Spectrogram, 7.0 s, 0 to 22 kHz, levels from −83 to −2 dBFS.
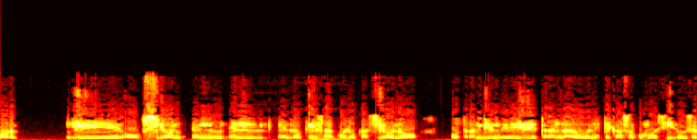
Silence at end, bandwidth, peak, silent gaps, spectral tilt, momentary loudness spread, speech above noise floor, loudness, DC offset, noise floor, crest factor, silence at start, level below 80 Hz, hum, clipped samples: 0 s; 11 kHz; 0 dBFS; none; -1.5 dB/octave; 11 LU; 32 dB; -12 LUFS; under 0.1%; -46 dBFS; 14 dB; 0 s; -48 dBFS; none; 0.1%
